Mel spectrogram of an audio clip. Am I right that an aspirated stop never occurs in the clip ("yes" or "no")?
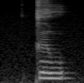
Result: yes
